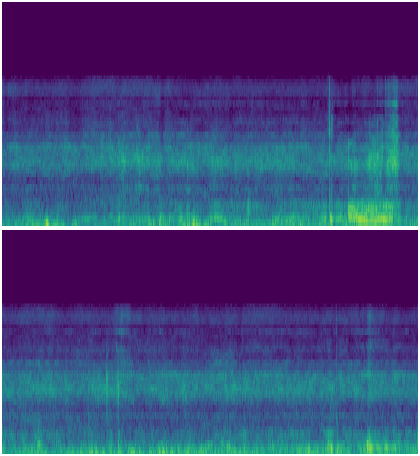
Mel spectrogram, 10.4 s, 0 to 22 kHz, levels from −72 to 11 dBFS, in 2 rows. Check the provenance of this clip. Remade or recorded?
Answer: remade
